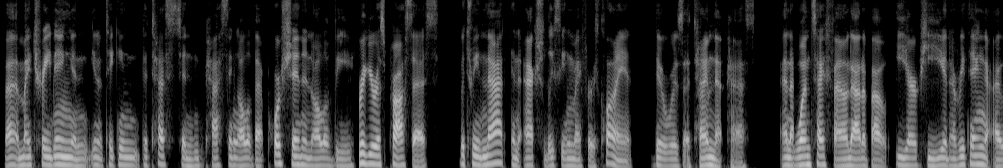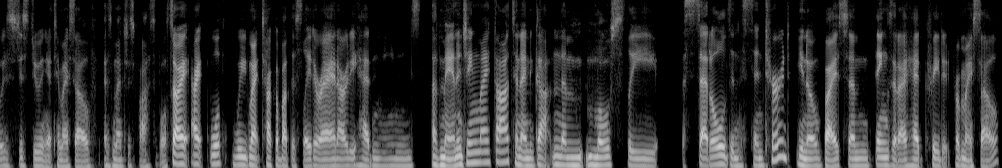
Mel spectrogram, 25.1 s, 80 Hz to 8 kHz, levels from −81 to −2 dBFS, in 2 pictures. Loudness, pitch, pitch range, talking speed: -26 LUFS, 130 Hz, 120-145 Hz, 225 wpm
